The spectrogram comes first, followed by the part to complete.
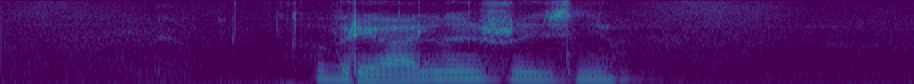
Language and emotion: Russian, neutral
